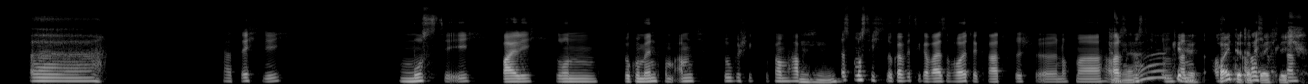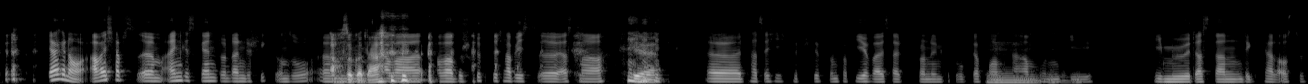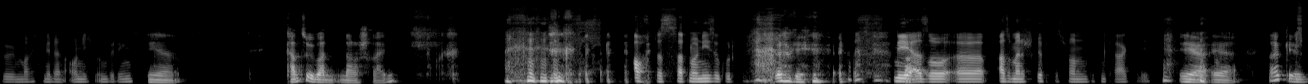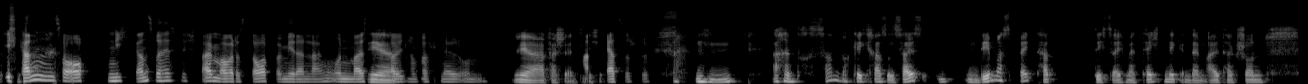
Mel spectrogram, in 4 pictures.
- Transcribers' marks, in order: laugh; other background noise; laugh; chuckle; unintelligible speech; chuckle; laugh; laughing while speaking: "ge"; snort; laughing while speaking: "Okay"; laugh; chuckle; snort
- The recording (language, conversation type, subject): German, podcast, Sag mal, wie beeinflusst Technik deinen Alltag heute am meisten?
